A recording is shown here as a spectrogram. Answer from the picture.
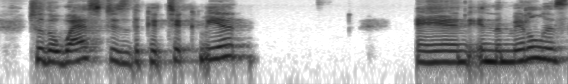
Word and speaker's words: Kitikmeot: To the west is the Kitikmeot, and in the middle is the Kavalik.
